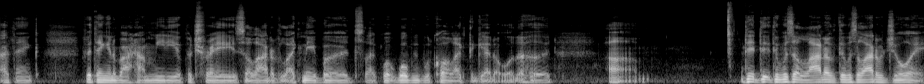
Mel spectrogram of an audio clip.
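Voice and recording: At a fairly quick pace, a man speaks in a low pitch with little pitch movement.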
